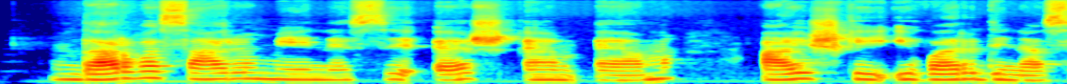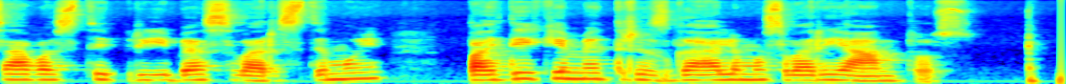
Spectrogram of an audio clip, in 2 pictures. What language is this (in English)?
Lithuanian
